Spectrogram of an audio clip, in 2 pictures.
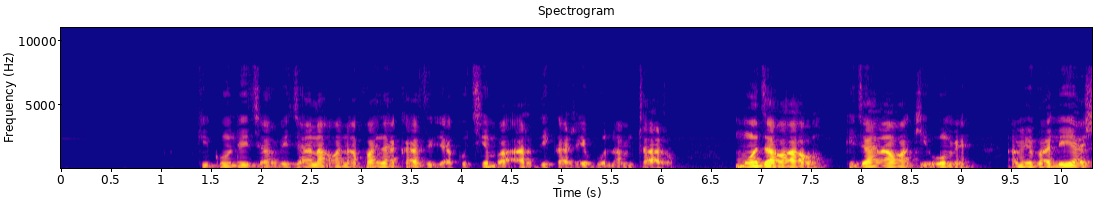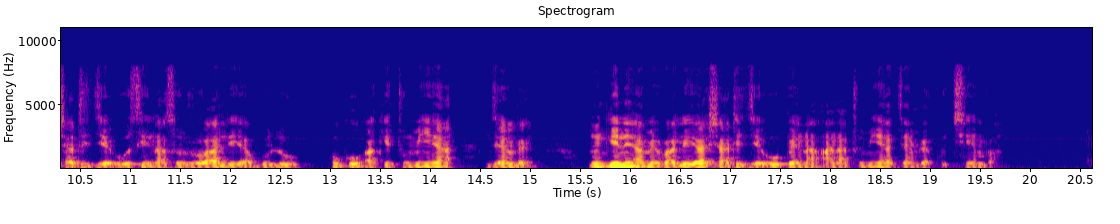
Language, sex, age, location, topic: Swahili, male, 25-35, Nairobi, health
